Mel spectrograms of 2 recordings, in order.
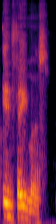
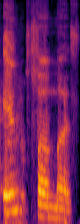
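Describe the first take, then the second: First: Infamous mispronounced as in-FAY-mus; rejected in-FAY-mus; wrong long A. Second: Infamous spaced out as IN-fuh-mus; careful IN-fuh-mus; correct short unstressed A. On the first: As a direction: say infamous with famous inside. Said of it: "not infamous". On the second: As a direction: stress IN in infamous, weak middle. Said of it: "you say infamous". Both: Shown as a demonstration.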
